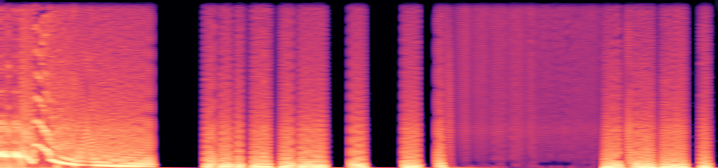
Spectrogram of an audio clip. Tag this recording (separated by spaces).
bass circuit-bending musique-incongrue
